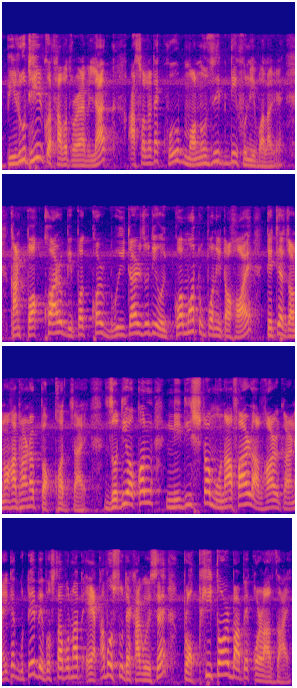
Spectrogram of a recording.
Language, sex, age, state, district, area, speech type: Assamese, male, 45-60, Assam, Golaghat, urban, spontaneous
